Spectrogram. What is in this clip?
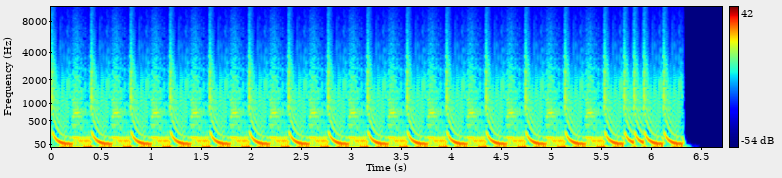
xKicks - Whispers of Deom
There are plenty of new xKicks still sitting on my computer here… and i mean tens of thousands of now-HQ distorted kicks just waiting to be released for free.
bass, bass-drum, bassdrum, beat, distorted, distortion, drum, gabber, hard, hardcore, hardstyle, kick, kickdrum, techno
